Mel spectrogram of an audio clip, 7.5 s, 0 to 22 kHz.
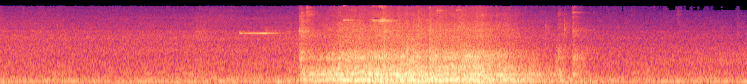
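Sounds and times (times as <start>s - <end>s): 
parking gate rumbling open: 2.4s - 6.1s
car rolling in: 2.9s - 6.1s.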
